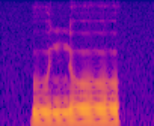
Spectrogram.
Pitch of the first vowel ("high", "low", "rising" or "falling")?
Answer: low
